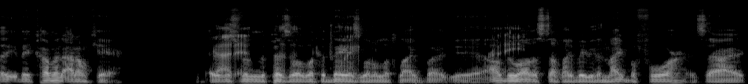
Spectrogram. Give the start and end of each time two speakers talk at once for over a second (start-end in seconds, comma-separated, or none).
2.1-3.6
